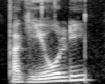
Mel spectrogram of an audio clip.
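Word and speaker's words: Bagioli: Andrea Baggioli, spricht man das so aus wahrscheinlich? – Baggioli von Deceuninck Quickstep im Jugendtrikot.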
